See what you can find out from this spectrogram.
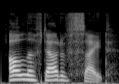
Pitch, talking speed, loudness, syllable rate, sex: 180 Hz, 250 wpm, -16 LUFS, 5.1 syllables/s, female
